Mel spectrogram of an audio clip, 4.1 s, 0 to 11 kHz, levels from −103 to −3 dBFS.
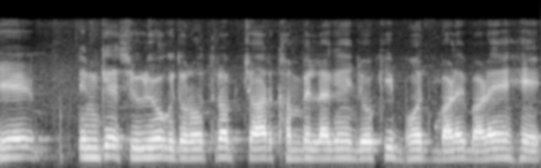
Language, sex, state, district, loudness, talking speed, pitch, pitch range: Hindi, male, Chhattisgarh, Korba, -13 LUFS, 220 wpm, 140 Hz, 130-145 Hz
